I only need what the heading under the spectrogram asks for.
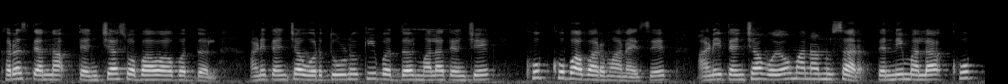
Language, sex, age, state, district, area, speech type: Marathi, female, 45-60, Maharashtra, Osmanabad, rural, spontaneous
